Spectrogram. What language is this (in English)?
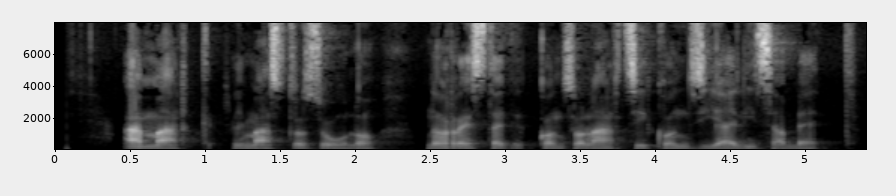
Italian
